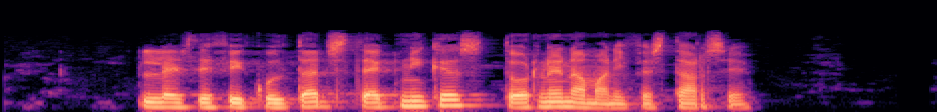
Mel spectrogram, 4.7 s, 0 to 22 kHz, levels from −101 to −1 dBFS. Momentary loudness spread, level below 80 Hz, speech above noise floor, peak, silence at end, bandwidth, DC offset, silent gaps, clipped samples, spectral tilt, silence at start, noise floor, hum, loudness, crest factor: 6 LU; -54 dBFS; 57 dB; 0 dBFS; 0.95 s; 7.6 kHz; under 0.1%; none; under 0.1%; -7 dB/octave; 0.7 s; -72 dBFS; none; -16 LUFS; 16 dB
